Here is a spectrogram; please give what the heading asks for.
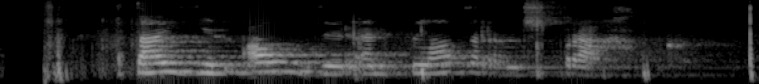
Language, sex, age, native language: Icelandic, female, 9, Icelandic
